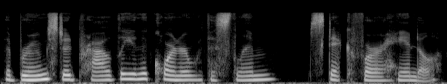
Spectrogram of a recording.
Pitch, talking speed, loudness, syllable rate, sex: 210 Hz, 190 wpm, -20 LUFS, 4.3 syllables/s, female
